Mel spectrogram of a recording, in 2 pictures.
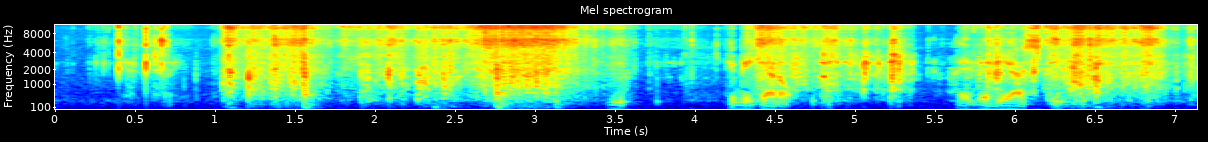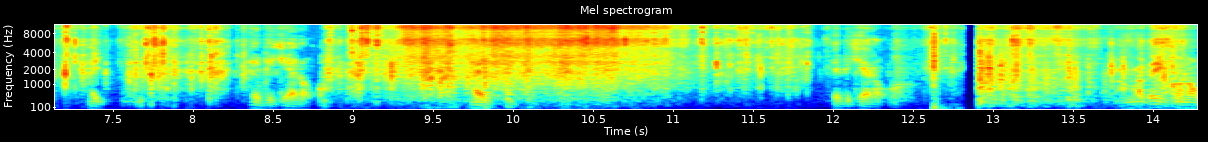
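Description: A plastic bag rustles and crinkles loudly close by.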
